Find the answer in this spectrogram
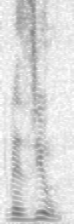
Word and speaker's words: resume: It's been always mispronounced as resume.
